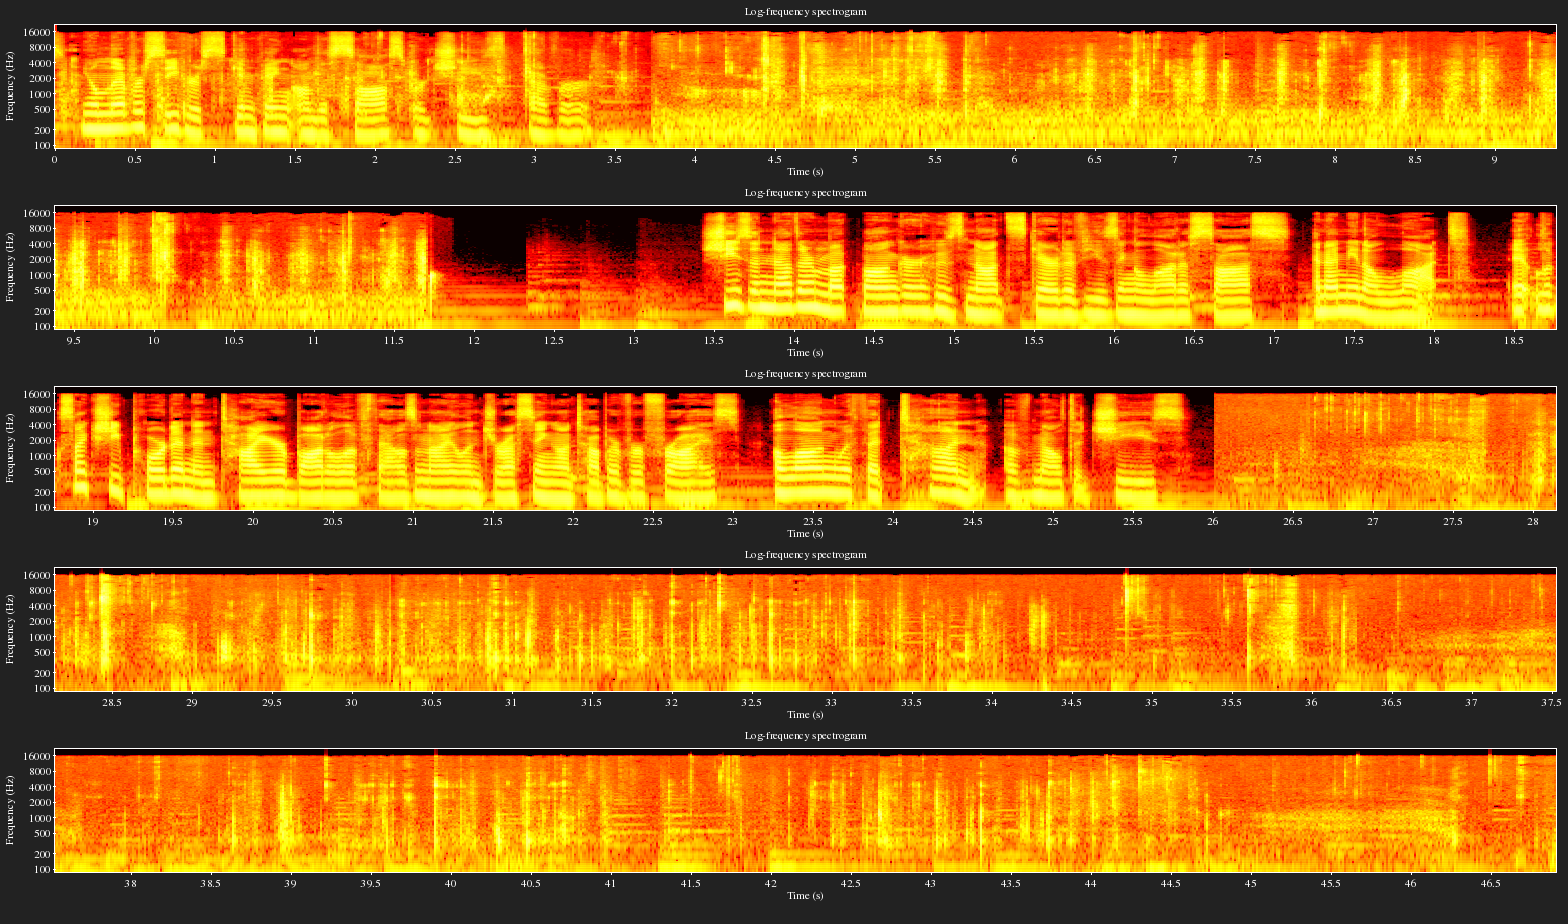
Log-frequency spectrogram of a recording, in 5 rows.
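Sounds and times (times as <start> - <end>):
person chewing food: 0.0 - 11.8, 26.1 - 46.9
wet mouth clicks and smacks: 7.6 - 11.8, 26.4 - 38.4.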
